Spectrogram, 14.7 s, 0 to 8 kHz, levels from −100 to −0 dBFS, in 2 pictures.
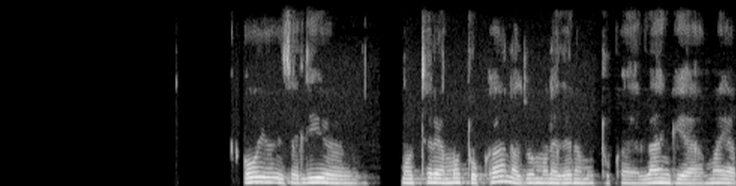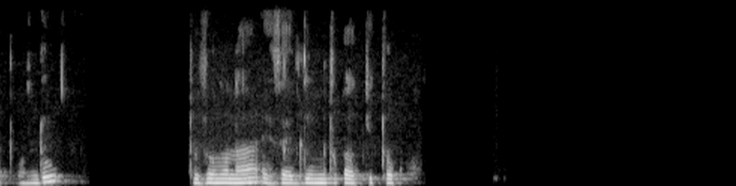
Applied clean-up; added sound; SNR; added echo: none; none; none; none.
